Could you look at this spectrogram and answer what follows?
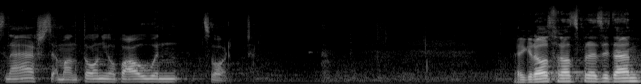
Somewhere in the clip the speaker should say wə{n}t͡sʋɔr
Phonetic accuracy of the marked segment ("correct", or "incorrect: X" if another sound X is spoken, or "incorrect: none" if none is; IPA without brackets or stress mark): correct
